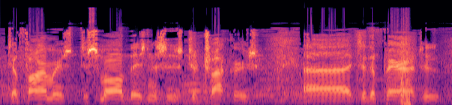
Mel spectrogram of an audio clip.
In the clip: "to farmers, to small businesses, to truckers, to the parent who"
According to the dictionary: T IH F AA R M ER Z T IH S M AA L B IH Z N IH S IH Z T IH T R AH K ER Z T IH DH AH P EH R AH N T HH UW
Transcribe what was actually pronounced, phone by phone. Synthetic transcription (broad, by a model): T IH F AA R M ER Z T IH S M AA L B IH Z N IH S IH Z T IH T R AH K ER Z T IH DH AH P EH R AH T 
